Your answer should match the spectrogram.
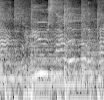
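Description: Live rock and roll song: a man sings lead while playing a Telecaster-style electric guitar, with a band behind him.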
